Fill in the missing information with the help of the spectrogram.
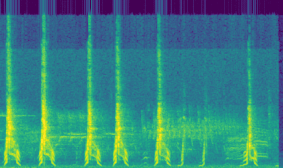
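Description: California quail giving an alarm call: about seven sharp, clipped 'pit' notes, roughly two per second, with a faint background hiss.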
